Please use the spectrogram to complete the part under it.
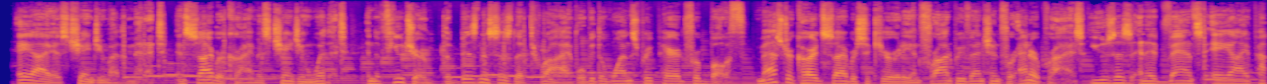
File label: Radiospot Profi Publikum; NATIVE PROFISPRECHER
